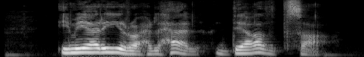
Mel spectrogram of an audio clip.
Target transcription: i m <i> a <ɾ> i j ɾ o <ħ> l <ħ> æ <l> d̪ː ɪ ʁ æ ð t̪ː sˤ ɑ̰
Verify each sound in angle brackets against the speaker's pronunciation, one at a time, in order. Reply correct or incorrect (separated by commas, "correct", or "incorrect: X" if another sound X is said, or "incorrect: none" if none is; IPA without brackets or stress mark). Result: correct, correct, correct, correct, correct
